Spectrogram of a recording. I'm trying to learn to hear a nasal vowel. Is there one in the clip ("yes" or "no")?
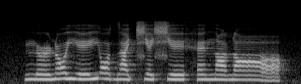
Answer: no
